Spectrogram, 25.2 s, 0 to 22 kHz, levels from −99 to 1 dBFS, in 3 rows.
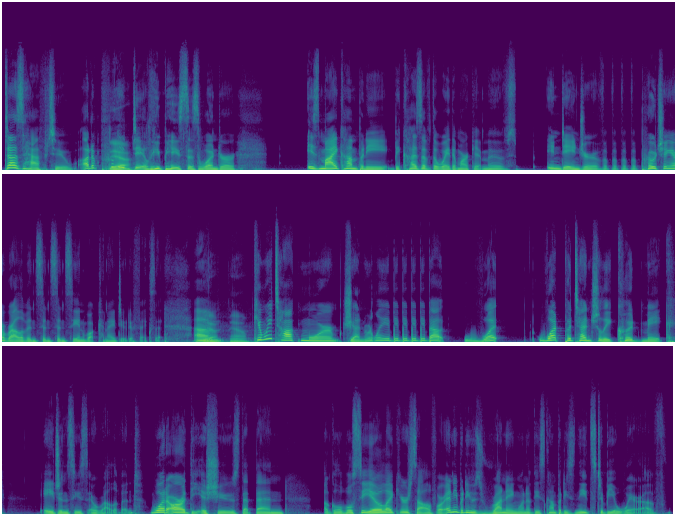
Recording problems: muffled; slightly; fading above 2 kHz
audio stuttering; at 7.5 s, at 8.5 s and at 13 s

